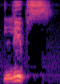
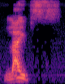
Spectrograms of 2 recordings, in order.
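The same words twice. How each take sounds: First: "lips" with a short i, stressed as the mistake; wrong pronunciation lips. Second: "lives" with a long eye vowel, like life plus s; correct pronunciation lives. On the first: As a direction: say "lips" slowly as the reading to avoid. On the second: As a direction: model "lives" to rhyme with fives. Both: Shown as a demonstration. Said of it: "Pronunciation will be lives".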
